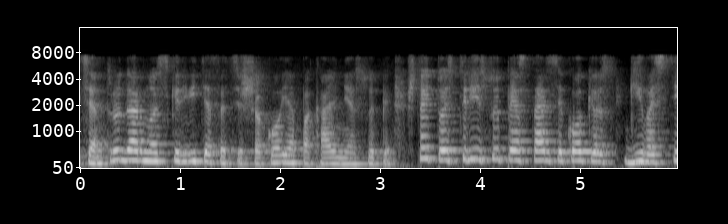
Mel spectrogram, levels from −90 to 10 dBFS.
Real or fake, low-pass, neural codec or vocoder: real; 7.2 kHz; none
